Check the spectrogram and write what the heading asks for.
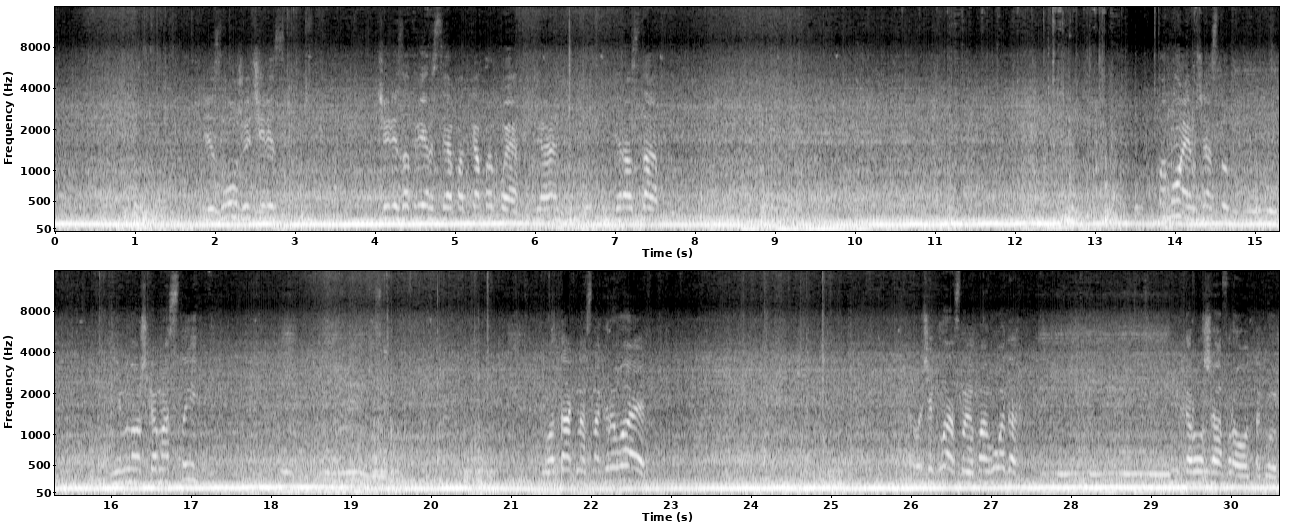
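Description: UAZ off-roader's engine running steadily under way, a loud low drone with two brief dips, as it drives along a wet, rutted dirt track.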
